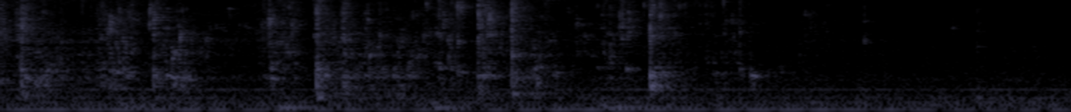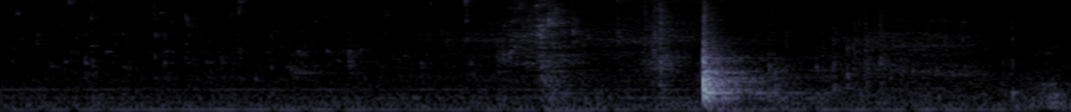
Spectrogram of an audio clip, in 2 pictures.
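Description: Grain alcohol trickling and dripping from a bottle into a glass measuring cup, faint, with small drips that thin out about three seconds in. Near the end comes one sharp knock, the glass bottle set down on a wooden cutting board.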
